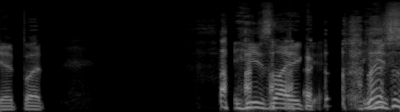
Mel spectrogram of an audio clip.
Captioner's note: laughter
